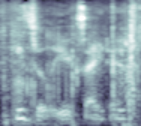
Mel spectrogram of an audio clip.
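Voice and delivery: soft unvoiced whisper. Real, not acted. Aside to the viewers about the excited friend, whispered. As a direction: lean in and whisper it.

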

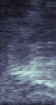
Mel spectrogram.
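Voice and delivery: আব with the b bouncing back, loud; teacher demonstrates qalqala; qalqala echo. Shown as a demonstration. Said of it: "কলকলা মানে".

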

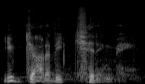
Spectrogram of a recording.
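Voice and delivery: a quiet, crushed under-the-breath groan; sinking disbelief. Retold or imitated. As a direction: let the heart sink under it. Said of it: "his heart sinks and goes".

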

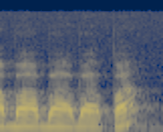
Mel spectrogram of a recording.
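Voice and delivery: "ba, ba, ba" then "pa", each syllable clipped apart; syllable demo. Shown as a demonstration. Professor illustrating the experiment stimulus to the host. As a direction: repeat "ba" in a steady beat, then drop in "pa". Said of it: "y le pones ba".

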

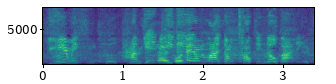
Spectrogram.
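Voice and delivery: forceful loud commands; loud urgent orders. Real, not acted. Officer urgently orders shaken colleague.

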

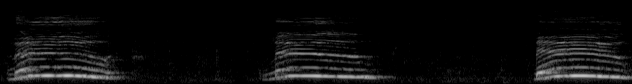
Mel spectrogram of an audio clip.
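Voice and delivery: drawn-out mooing like a cow. Pretend. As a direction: moo like a cow on request. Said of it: "Act like a cow for ten seconds".

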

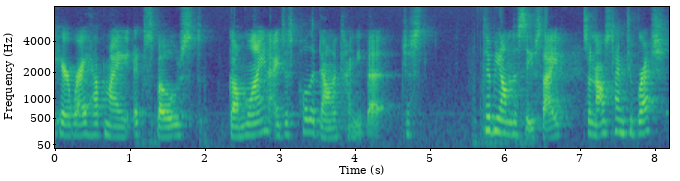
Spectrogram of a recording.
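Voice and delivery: teeth covered by thin strips; slight lisp from strips; talking with whitening strips on. Real, not acted. Seen 2: Finger on teeth adjusting strip; teeth glossy with strips on.

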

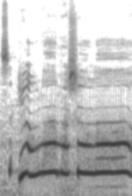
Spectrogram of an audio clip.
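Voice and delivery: high squealing disbelief, half-screamed; a cousin shrieking at midnight news, high and excited. Retold or imitated. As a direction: shriek it out in joyful shock. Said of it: "sampai ngejerit gitu kan".

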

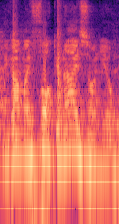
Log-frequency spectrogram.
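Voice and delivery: put-on a lightly done low Brooklyn tough-guy accent; a hint of Brooklyn street warning, low. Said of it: "That is a real accent where I'm from".

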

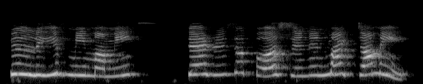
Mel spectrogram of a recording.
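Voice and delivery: put-on high, urgent child's plea; pleading child. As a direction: beg her one last time. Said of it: "voice modulation from mummy to child".

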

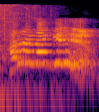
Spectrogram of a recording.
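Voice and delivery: can't believe he missed the kill; stunned disbelief. Real, not acted.

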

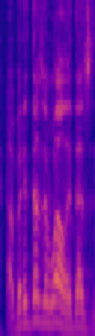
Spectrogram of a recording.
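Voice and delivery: pleased surprise. Real, not acted. Delighted the translation worked.

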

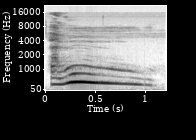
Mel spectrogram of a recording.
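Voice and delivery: long, high, loud howl; full-voiced wolf call; imitated wolf howl. Shown as a demonstration. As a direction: howl like a wolf, falling away.

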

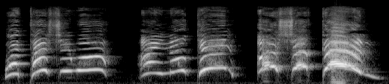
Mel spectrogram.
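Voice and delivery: slow, very high battle cry; screaming. A narrator's reading. Princess Kitty raising her scepter to transform it, screaming. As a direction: scream it like a magical heroine's incantation.

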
